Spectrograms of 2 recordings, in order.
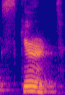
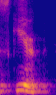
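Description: First: The word is said with English pronunciation. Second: The word is read the way it is spelled. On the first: The speaker calls it right. "Se dice skirt" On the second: The speaker calls it wrong. "pero no se dice skirt"

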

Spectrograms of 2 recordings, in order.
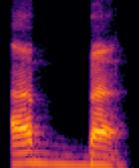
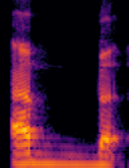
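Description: First: A short vowel sound follows the final b. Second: The final b bounces with no vowel after it. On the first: The speaker calls it wrong. "لا يصح أن نقول أب. ب خطأ، لأنه آه، تشوبه حركة الفتحة" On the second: The speaker calls it right. "إنما يجب أن يبقى ساكنا"

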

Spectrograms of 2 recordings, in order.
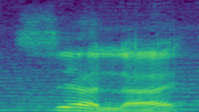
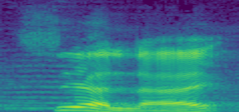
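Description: The two takes are said the same way.

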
